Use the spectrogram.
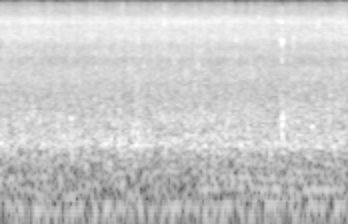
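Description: A small stream flows beside a roadside, a steady soft rush of water with an even hiss and no breaks, faint and continuous with no voices.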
